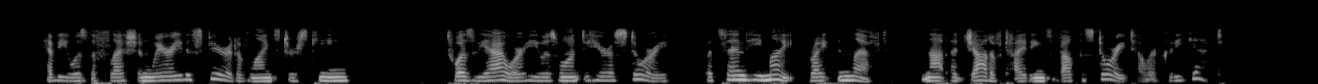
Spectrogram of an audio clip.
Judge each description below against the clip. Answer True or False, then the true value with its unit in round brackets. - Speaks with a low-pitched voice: False (175 Hz)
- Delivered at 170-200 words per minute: True (180 wpm)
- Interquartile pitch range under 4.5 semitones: True (2.8 semitones)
